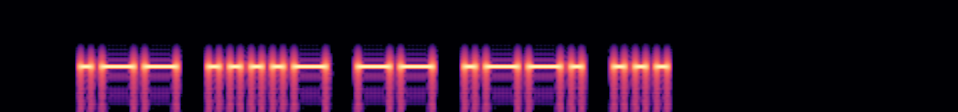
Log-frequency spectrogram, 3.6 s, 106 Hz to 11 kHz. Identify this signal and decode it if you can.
Morse code, heard as a keyed tone, about 30 wpm, 700 Hz. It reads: W4MPS
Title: NA SOTA Chaser Callsigns 30wpm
